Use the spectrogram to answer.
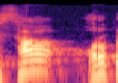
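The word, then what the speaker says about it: ث: যেমন বা গেল তা এর উচ্চারণ যখন করব দুই দাঁতের মাঝখানে জিহ্বাটা দিয়ে একটু বাইর করে তাছা এই সাফটা হচ্ছে একটু নরম সা সা তারপর হচ্ছে জিব এটা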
